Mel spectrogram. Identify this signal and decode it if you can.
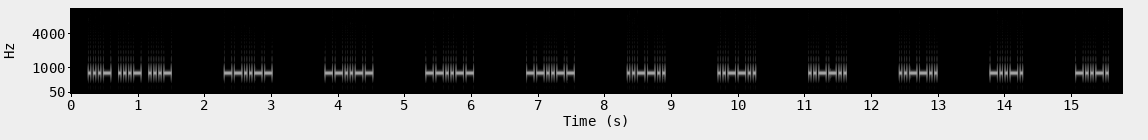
Morse code, heard as a keyed tone, about 32 wpm, 800 Hz. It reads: VVV , , , , ? ? ? ? / /
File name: Misc / Misc-mp3s / Punct @30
